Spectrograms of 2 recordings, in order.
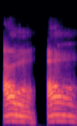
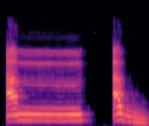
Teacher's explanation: kedua bibir itu dirapatkan ketika mengucapkan hurufnya sebagaimana kalau kita ngucapin mau mim kek mau Ba kek dua-duanya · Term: merapatkan dua bibir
